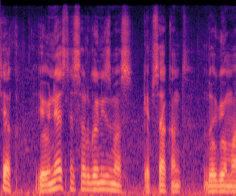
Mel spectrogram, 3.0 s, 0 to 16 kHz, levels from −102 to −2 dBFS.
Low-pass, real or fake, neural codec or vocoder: 14.4 kHz; real; none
